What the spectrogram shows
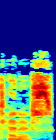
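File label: "tennis", British English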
